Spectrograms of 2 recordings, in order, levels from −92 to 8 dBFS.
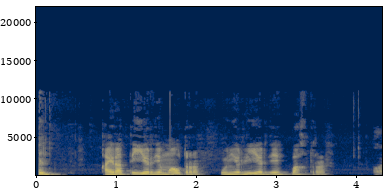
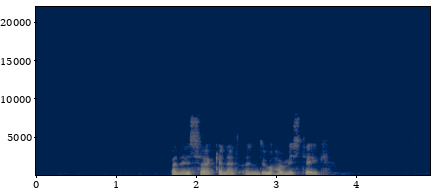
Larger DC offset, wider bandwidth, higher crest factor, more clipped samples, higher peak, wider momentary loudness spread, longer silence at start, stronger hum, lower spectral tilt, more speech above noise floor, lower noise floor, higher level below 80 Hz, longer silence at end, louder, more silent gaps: neither; first, 10.5 kHz vs 7.8 kHz; about the same, 18 dB vs 20 dB; neither; first, -2 dBFS vs -20 dBFS; first, 14 LU vs 5 LU; second, 0.05 s vs 1.7 s; neither; about the same, -8 dB/octave vs -8.5 dB/octave; second, 43 dB vs 53 dB; second, -62 dBFS vs -90 dBFS; first, -56 dBFS vs -70 dBFS; second, 0 s vs 1.35 s; first, -19 LUFS vs -37 LUFS; neither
